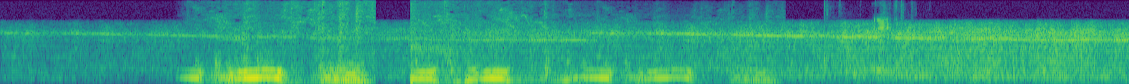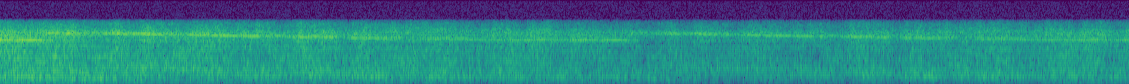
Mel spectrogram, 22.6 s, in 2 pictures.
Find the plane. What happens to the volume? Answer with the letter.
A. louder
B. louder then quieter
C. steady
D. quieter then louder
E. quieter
B.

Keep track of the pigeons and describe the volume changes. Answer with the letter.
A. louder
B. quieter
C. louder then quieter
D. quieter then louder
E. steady
B.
